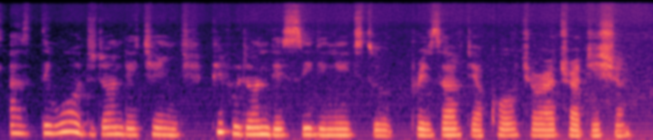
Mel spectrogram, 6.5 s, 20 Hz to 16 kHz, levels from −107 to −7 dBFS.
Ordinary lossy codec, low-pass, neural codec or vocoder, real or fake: AAC, 96 kbps; 14.4 kHz; none; real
